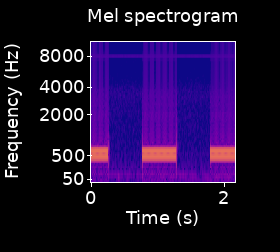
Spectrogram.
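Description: Telephone busy signal: a steady two-note tone beeping about once a second, half a second on and half a second off.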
